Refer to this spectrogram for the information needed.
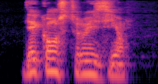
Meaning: inflection of déconstruire: 1. first-person plural imperfect indicative 2. first-person plural present subjunctive
- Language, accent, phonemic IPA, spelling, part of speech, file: French, Canada, /de.kɔ̃s.tʁɥi.zjɔ̃/, déconstruisions, verb, LL-Q150 (fra)-déconstruisions.wav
